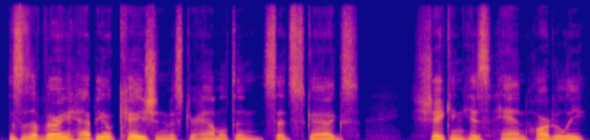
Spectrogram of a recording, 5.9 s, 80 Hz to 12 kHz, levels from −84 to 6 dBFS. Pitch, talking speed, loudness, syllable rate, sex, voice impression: 150 Hz, 140 wpm, -17 LUFS, 4.4 syllables/s, male, masculine, adult-like, slightly thick, slightly soft, calm, friendly, slightly sweet, kind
